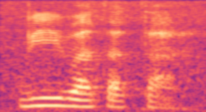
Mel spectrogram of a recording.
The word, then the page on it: vatatar: Wamesa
